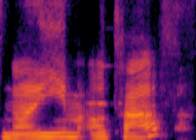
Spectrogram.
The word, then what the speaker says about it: Naeem Altaf: okay I just want to make sure I'm pronouncing your name right it's Naim altaf yes that's correct thank you okay Naim altaf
